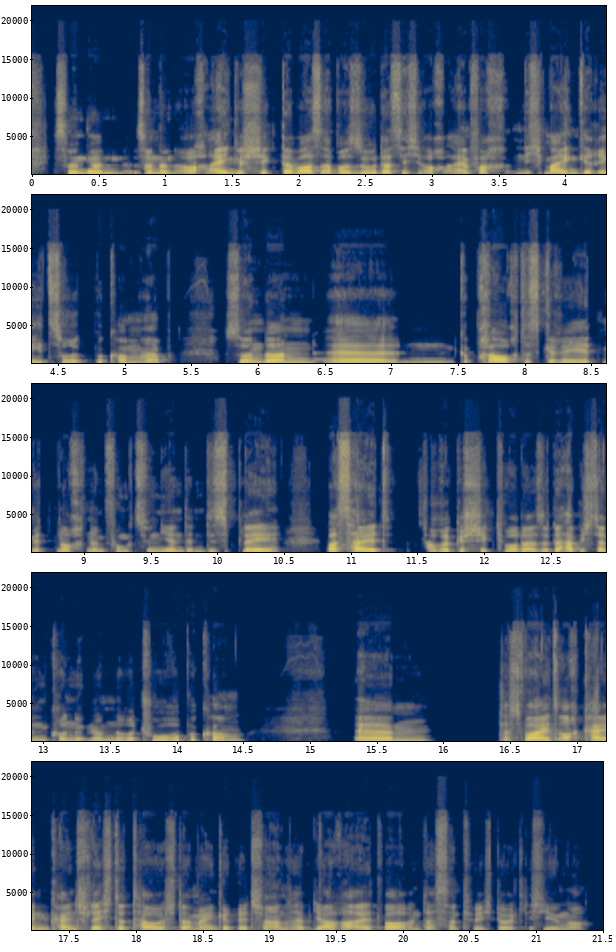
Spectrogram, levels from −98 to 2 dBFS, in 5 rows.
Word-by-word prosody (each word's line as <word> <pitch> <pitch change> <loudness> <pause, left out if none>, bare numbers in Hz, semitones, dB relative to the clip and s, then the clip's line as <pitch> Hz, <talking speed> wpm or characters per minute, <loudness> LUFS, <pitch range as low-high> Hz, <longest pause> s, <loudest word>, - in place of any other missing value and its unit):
sondern 115 0 +2
sondern 115 -2 -1
auch 115 0 0
eingeschickt. 125 +3 +1
Da 105 - +5
war's 115 +2 +6
aber 110 - +2
so, 115 +5 -1
dass - - +2
ich - - -7
auch - - -5
einfach - - -2
nicht - - -10
mein 115 +5 +3
Gerät 145 +2 -1
zurückbekommen 145 -1 -5
habe, 150 0 -1 0.4
sondern, 120 +1 +3
äh, 115 -1 +4
'n 115 0 -15
gebrauchtes - - +3
Gerät 115 +4 -2
mit 115 +1 -9
noch 115 -2 -3
'nem 110 -1 -6
funktionierenden 110 -1 -6
Display, 115 +1 +1 0.3
was 110 - +4
halt 110 -1 +5 0.2
zurückgeschickt - - -4
wurde. 105 -1 +1
Also 100 +2 0
da 110 - +1
habe 115 0 +3
ich 110 - -8
dann 115 - +1
im 110 - -9
Grunde 115 0 -5
genommen 110 0 -5
'ne 110 -1 -5
Retoure 135 +5 -2
bekommen. 140 +3 -4 0.8
Ähm, 105 -2 +1 0.5
das - - -9
war 110 0 +8
jetzt 115 - 0
auch - - -1
kein 110 0 +3
kein 110 0 -1
schlechter 115 +1 -2
Tausch, 105 +1 0
da 110 - -1
mein 105 0 -5
Gerät 105 0 -5
schon 105 - -4
1,5 105 0 -6
Jahre 105 0 +1
alt 105 0 -2
war 110 0 +3
und 105 - -14
das 100 - -8
natürlich - - -11
deutlich - - -9
jünger. 95 -1 -10
110 Hz, 180 wpm, -24 LUFS, 110-120 Hz, 0.8 s, war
